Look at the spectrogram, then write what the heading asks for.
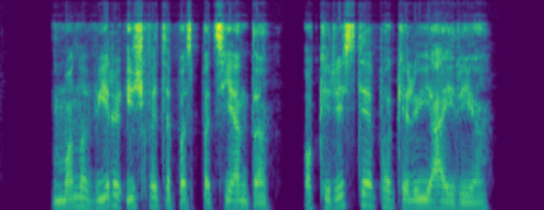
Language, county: Lithuanian, Klaipėda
